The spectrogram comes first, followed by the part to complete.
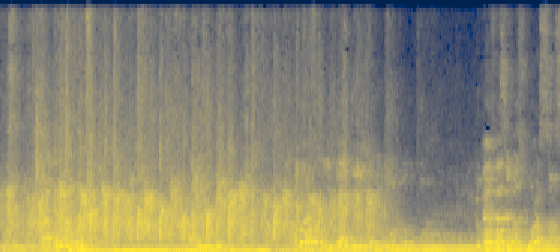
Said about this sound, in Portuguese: Em nome de Jesus, se você crê nisso, aplaude Jesus de todo o coração.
